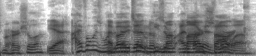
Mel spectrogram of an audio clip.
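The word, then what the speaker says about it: Mahershala: uh Mersa Ali I just learned how to pronounce that by the way it's Mersa yeah I've always wonder but it's Mersa M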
